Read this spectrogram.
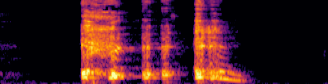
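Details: Dry cough from a fully vaccinated person who tested positive for COVID, with throat feeling funny and needing clearing at symptom onset; has very bad allergies.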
